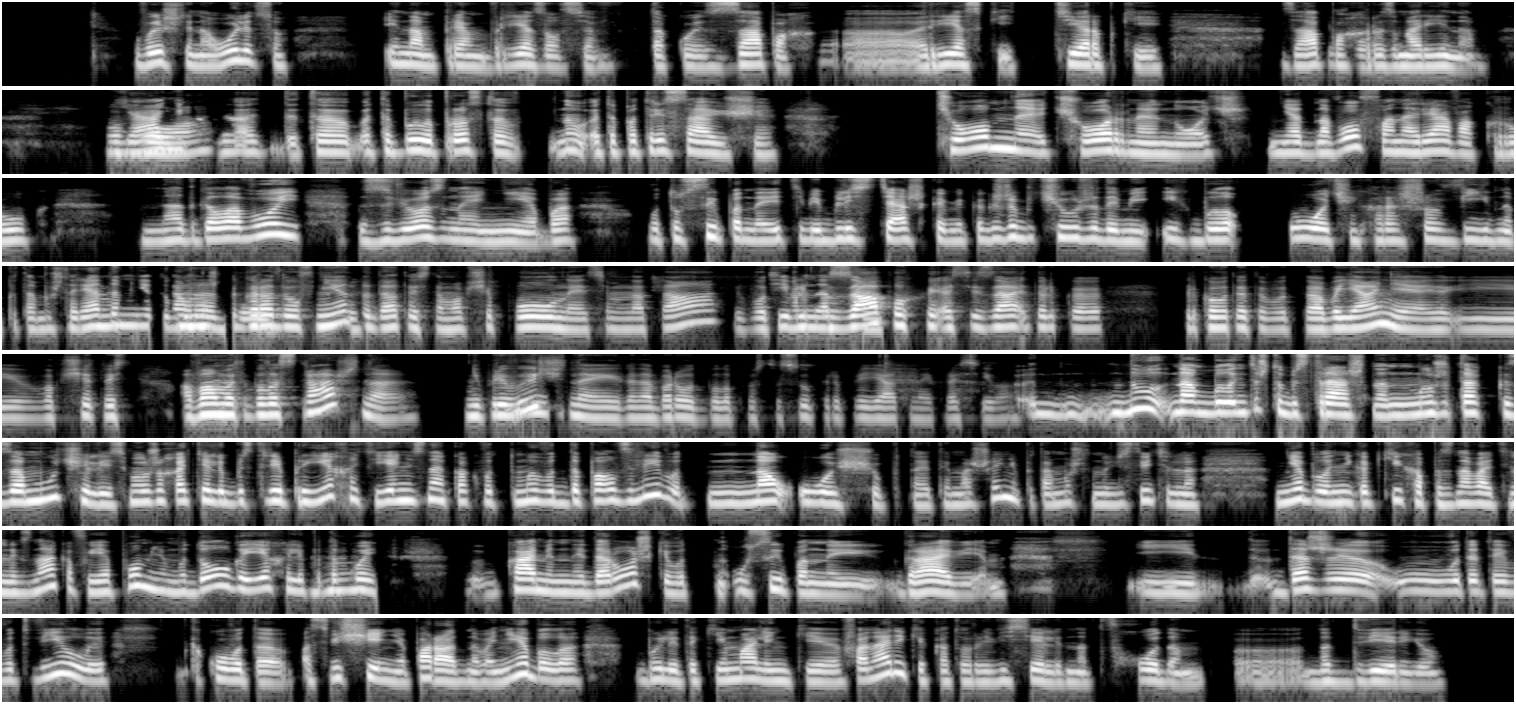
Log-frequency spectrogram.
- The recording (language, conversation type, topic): Russian, podcast, Есть ли природный пейзаж, который ты мечтаешь увидеть лично?
- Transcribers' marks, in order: tapping; other background noise; other noise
